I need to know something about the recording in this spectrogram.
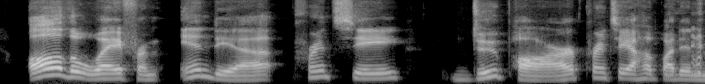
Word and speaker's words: Princy Dhupar: friend and colleague all the way from India, Princy Dupar. Princy, I hope I didn't mess your name. No, you pronounced it really well, Kevin.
